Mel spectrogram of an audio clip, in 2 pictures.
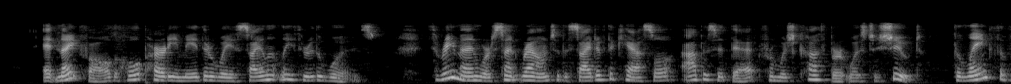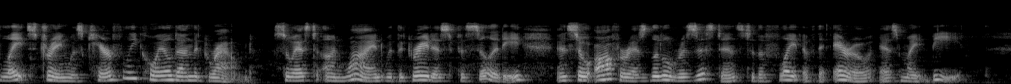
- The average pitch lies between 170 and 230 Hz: Yes, medium, 185 Hz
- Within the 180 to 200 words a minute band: Yes, average, 195 wpm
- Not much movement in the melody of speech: No, average, 4.1 semitones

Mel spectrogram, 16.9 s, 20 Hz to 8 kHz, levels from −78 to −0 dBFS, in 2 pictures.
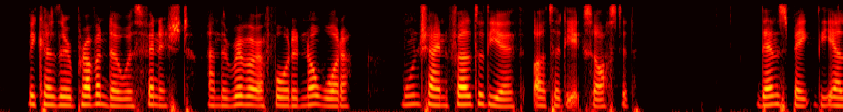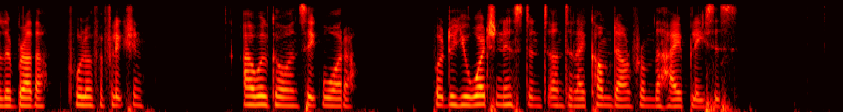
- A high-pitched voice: Yes, high, 210 Hz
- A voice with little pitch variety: Yes, narrow, 2.2 semitones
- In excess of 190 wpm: No, average, 165 wpm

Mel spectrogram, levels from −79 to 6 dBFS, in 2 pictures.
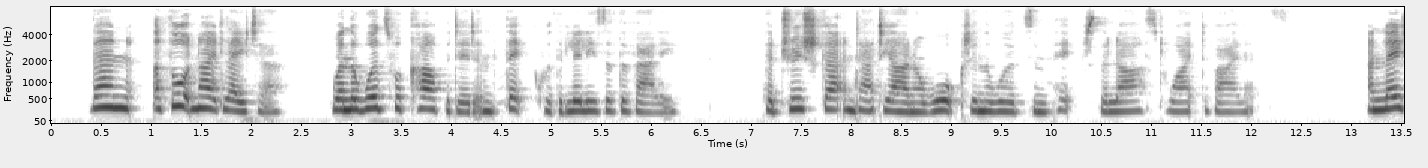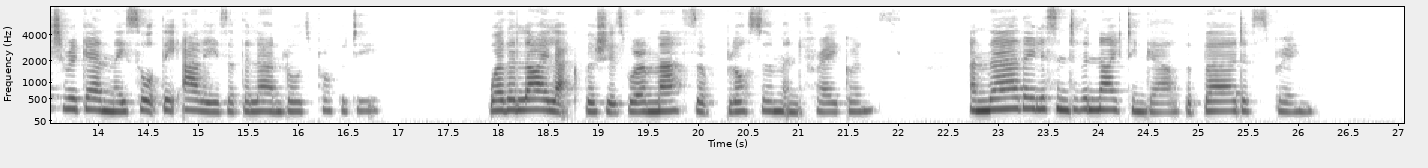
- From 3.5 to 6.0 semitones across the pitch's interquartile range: No, average, 2.9 semitones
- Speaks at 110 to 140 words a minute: Yes, slow, 135 wpm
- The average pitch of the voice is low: No, high, 215 Hz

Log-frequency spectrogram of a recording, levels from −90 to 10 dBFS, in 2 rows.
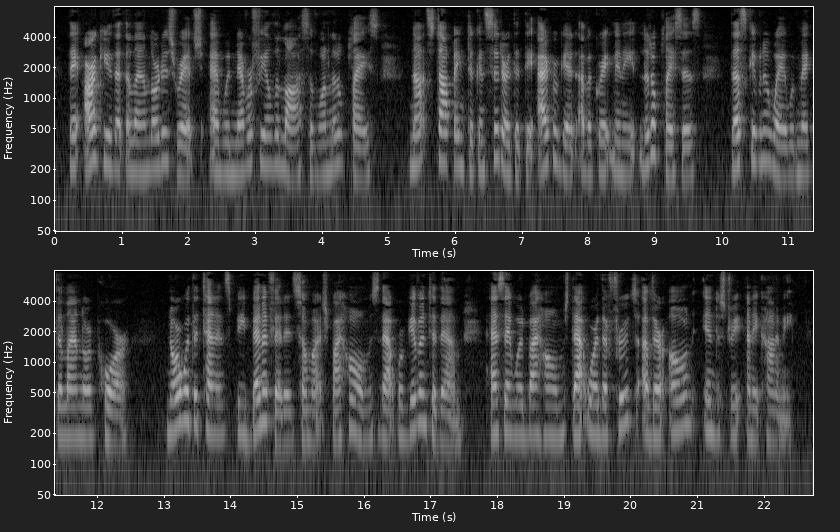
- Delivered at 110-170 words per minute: No, average, 180 wpm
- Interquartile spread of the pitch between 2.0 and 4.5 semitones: Yes, average, 3.5 semitones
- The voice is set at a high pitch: Yes, high, 195 Hz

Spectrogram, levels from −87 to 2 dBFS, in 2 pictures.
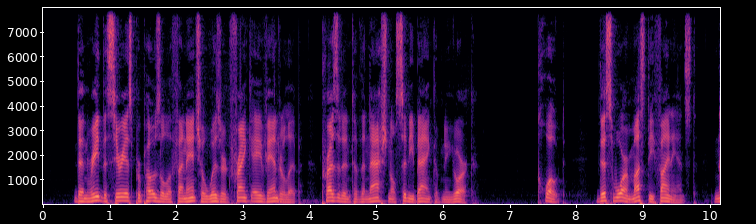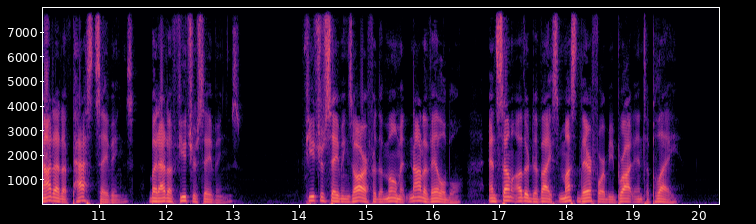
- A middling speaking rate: Yes, average, 165 wpm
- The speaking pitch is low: Yes, low, 120 Hz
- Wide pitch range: No, average, 4.2 semitones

